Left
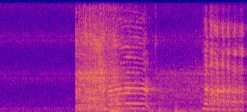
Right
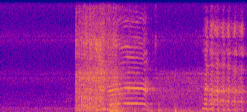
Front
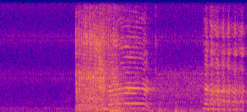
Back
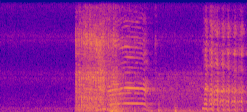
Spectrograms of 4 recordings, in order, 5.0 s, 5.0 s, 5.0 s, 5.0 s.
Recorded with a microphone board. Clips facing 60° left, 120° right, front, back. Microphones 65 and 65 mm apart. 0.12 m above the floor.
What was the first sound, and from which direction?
Laughter, 135° right.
